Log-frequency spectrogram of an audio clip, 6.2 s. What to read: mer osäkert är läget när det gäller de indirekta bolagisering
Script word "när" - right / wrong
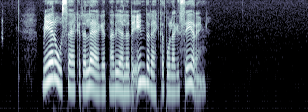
right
